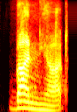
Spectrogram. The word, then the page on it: barnyard: Indian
